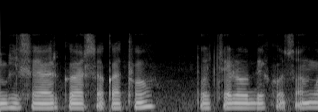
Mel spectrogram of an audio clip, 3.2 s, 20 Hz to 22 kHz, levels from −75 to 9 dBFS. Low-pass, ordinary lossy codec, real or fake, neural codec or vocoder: 7.2 kHz; none; fake; codec, 16 kHz, 6 kbps, DAC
